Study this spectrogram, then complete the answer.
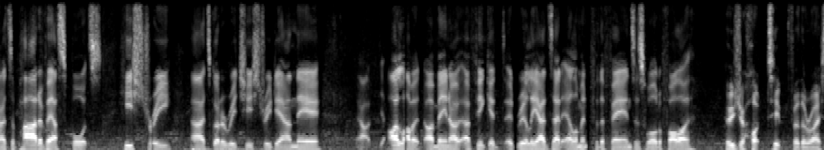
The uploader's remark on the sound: live from the Newcastle 500!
